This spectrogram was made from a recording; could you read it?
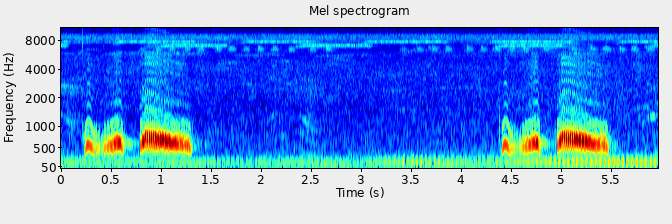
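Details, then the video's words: Spotted dove call for bird luring, two phrases about four seconds apart, each a quick doubled coo and a long purring coo, set against a steady low electrical-sounding hum. "SUARA AMPUH TEKUKUR PIKAT AUTO NGAMUEKK..!!!"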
